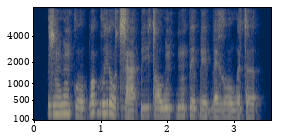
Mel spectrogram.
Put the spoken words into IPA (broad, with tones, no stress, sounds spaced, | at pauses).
z ũ˧ w ũ˧ k oː˨ b ɔ˦ ɡʷ i˦ ɾ oː˧ t z aː˨ k͡p iː˧ t ɔ˧ w ũ˧ k ɡʷ ĩ˧ p e˧ ɓ e˨ b ɛ˨ ɣ oː˨ w ə˧ t ə˧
